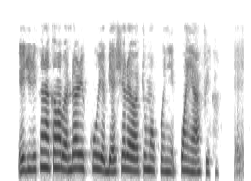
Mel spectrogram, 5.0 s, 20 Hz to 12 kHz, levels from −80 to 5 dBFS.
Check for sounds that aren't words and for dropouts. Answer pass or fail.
fail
